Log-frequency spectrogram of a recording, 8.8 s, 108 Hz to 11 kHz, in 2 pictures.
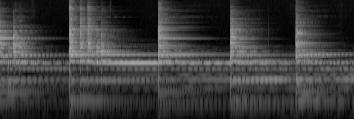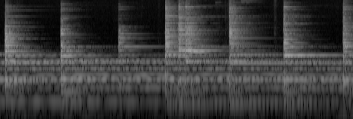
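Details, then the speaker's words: Case 770 tillage disc, each blade struck while checking: about eleven sharp strikes, each ringing clearly with no dull thud, meaning every blade is tight and in place; a thunk would mean a loose blade. "we're moving them through the field hear that vibration that ringing that's what we're looking for that tells us that this blade is tight and in place"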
